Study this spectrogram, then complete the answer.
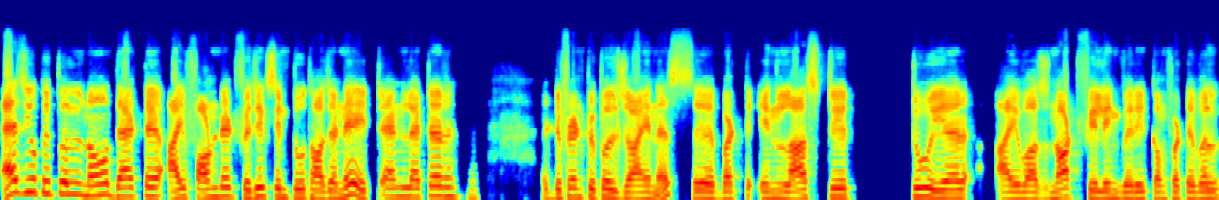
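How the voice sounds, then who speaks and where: The tone is bright and sharp, with ordinary pitch variation. The background is quiet and the sound is dry with no echo. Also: man. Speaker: coaching institute teacher. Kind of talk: announcement to students. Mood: calm, serious. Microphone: headset.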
